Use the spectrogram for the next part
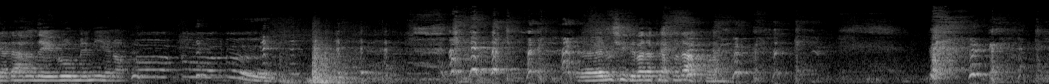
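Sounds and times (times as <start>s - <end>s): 
speech: 0.0s - 1.6s, 2.4s - 3.3s, 5.8s - 7.5s
laughter: 1.8s - 6.1s
woman coughing: 5.0s - 8.3s, 9.3s - 10.4s.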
